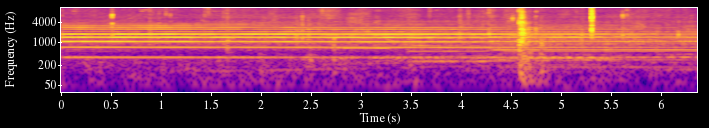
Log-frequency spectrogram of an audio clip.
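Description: Marching band music in a long held chord, several steady notes sustained without change. A single short knock sounds a little past halfway.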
